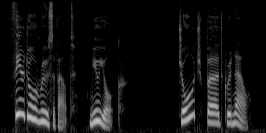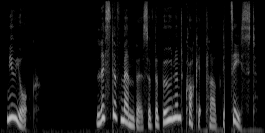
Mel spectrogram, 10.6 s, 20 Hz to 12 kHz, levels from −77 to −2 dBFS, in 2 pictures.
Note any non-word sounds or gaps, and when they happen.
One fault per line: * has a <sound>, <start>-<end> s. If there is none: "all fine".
* has a dropout, 9.8-9.9 s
